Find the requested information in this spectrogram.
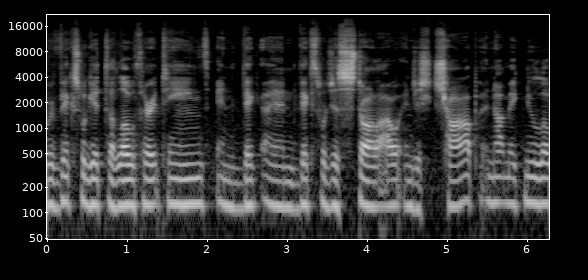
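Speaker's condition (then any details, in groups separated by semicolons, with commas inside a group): No condition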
